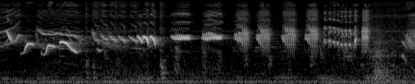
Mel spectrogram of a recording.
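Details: Chinese hwamei singing 'cao cầu': sweeping whistled slurs open the phrase, followed by a rhythmic series of short, sharp notes repeated about every quarter second.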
